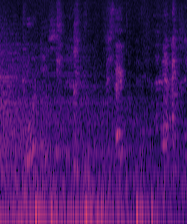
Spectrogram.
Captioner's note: dramatic music; heart beating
